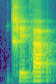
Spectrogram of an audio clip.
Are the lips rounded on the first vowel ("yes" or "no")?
no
